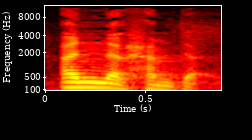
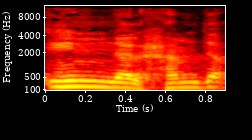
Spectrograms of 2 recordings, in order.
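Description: First: The first word begins with an 'a' vowel. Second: The first word begins with an 'i' vowel. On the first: Praise is the reason for answering the call. "هذا على رواية الفتح" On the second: Praise belongs to God in general, unconditionally. "صار أعم"

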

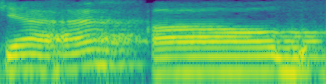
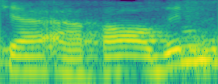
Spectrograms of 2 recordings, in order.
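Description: First: The last word stops on a bare consonant. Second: The last word ends with an -in sound. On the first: The reader pauses and stops at this word. The speaker calls it right. "kalau waqaf dia menjadi" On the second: The phrase continues without a pause. The speaker calls it wrong. "tidak dibaca kasrah tanwin"

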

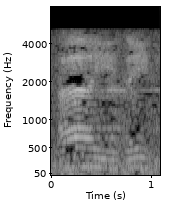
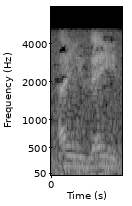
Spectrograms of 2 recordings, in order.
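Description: First: The opening hamza vowel is lengthened. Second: The opening hamza vowel is short. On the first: "تمد الهمزة" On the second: "مقصورة"

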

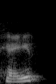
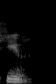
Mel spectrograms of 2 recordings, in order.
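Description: First: The vowel is a diphthong, like ei. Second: The vowel is a plain ee sound. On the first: This is the old reconstructed pronunciation. "si es la antigua es geir" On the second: This is the modern pronunciation. "si es la moderna es gir"

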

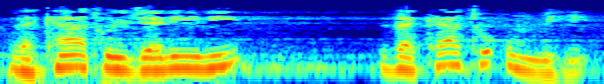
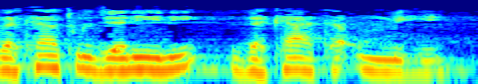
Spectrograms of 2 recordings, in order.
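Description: First: The second 'dhakat' ends in a u sound. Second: The second 'dhakat' ends in an a sound. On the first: The speaker calls it right. "مبتدأ وخبر" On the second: The speaker calls it wrong. "فينصبها على الحالية"

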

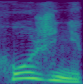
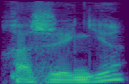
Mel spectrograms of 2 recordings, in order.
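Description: First: The stress is on the first syllable. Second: The stress is on the second syllable. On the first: The speaker calls it wrong. "ударение хожине, которое меня поразило ... представляется ошибочным" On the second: The speaker calls it right. "только с ударением на втором слоге"

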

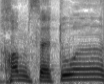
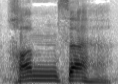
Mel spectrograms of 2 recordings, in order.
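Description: First: The word ends with a t sound. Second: The word ends with an h sound. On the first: The word is joined to the next word. "في الوصل" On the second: The speaker stops on this word. "فإذا وقفوا قالوا"

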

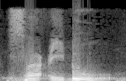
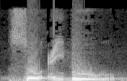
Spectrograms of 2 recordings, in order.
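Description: First: The first syllable has the vowel a. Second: The first syllable has the vowel u. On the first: They were happy. "membaca dengan harakat fathah di huruf sin" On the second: They were granted happiness. "membaca dengan harakat dhammah di huruf sin"

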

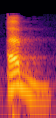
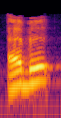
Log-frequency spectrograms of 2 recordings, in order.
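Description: First: The final b stays closed with no release. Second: The final b is released with a slight bounce. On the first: "بدلا من أن يقولوا أب" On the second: "قالوا أب"

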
